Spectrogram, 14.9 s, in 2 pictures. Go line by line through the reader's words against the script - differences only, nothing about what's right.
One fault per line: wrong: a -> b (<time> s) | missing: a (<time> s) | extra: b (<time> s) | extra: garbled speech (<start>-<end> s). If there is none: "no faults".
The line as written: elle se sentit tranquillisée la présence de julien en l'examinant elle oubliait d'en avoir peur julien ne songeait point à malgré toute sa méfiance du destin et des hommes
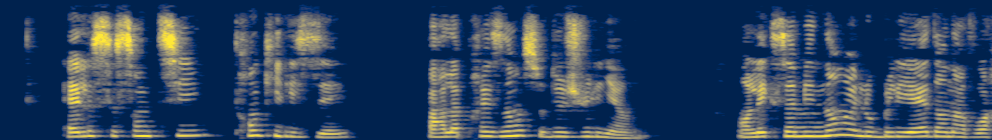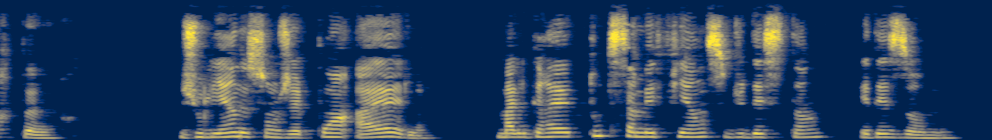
extra: par (3.2 s)
extra: elle (10.3 s)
